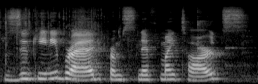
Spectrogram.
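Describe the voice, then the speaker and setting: A woman's voice: fairly high pitch, fairly even intonation, slow pace, bright, forceful tone, a little hiss or hum. A young woman casually chatting to viewers in a rambling, bubbly way while reading out product names one by one. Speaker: vlogger showing wax melts. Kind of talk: casual chatty haul vlog.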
